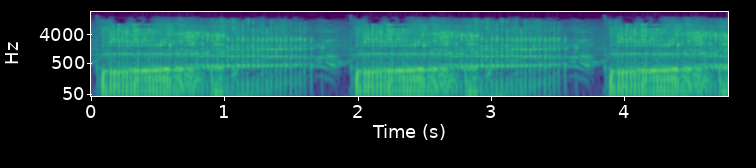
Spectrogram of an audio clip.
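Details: Repeated long, loud, rumbling belches about every two seconds, each ending in a short pause, over one minute; burping.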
